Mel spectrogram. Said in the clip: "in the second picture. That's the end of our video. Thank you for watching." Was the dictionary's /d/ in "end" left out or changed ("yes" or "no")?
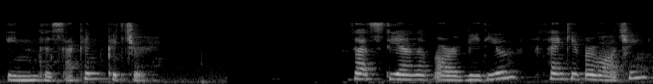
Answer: yes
